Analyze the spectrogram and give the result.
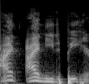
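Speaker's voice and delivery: put-on cranky, angry, worked-up old man voice. Retelling what a comic's boyfriend said to the speaker: imitating an angry old man. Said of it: "angry, angry old guy".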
